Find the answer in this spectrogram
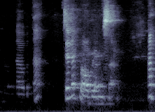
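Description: A woman speaking: a short vocal sound just after the start, a brief pause, then a phrase of speech through the second half.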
